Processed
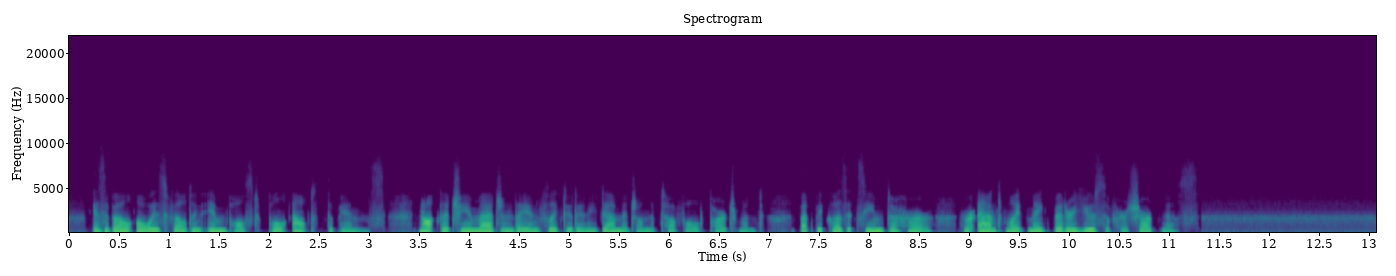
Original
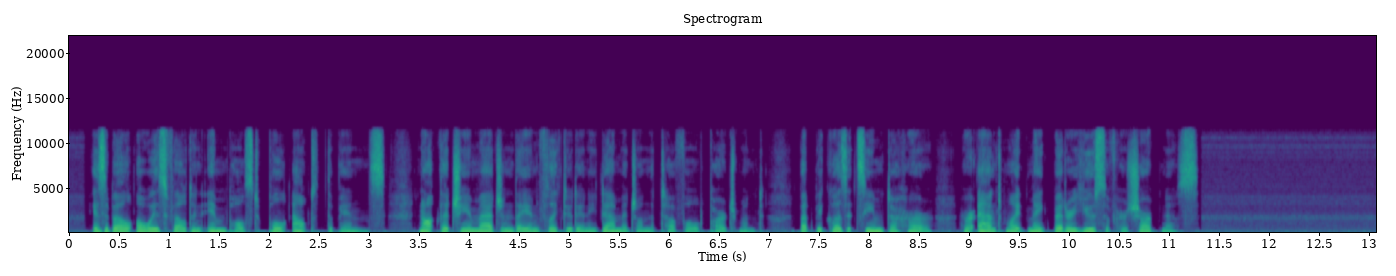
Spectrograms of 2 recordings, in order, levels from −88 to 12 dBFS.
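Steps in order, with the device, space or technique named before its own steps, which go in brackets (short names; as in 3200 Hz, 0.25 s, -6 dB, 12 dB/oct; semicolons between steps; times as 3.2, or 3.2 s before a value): bass cabinet (speaker cabinet 89–2200 Hz, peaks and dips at 110 Hz -10 dB, 170 Hz +3 dB, 400 Hz +4 dB, 590 Hz -9 dB, 1000 Hz +5 dB, 1500 Hz +7 dB)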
